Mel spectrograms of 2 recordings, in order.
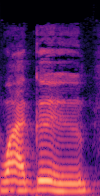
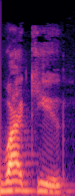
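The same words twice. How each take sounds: First: The word is said at a slower pace. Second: The word is said at a quick pace. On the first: The speaker calls it wrong. "I was saying Wagyu" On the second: The speaker calls it right. "saying it really quickly"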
